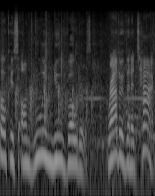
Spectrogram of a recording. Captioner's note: applause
